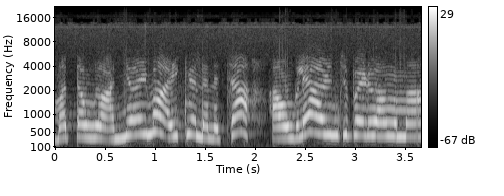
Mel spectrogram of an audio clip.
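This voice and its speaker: A woman playing a devout storyteller who tells a holy legend slowly and solemnly. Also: very high voice. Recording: dull lo-fi film soundtrack.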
